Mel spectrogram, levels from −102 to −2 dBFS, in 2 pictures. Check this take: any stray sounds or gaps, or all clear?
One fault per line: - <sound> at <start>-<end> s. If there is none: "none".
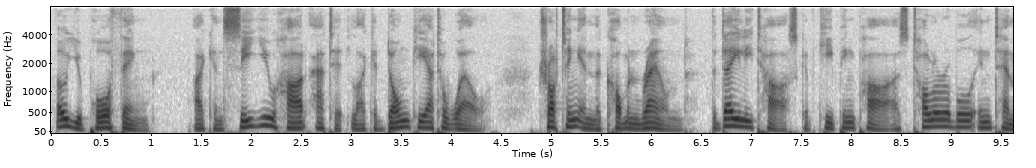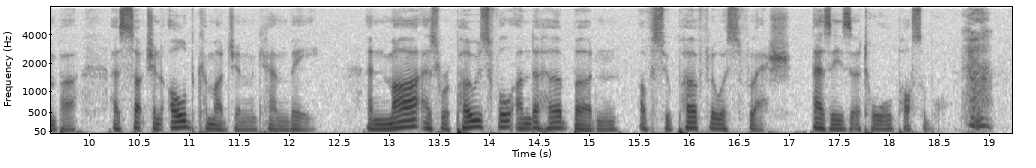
- breath at 18.7-19.1 s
